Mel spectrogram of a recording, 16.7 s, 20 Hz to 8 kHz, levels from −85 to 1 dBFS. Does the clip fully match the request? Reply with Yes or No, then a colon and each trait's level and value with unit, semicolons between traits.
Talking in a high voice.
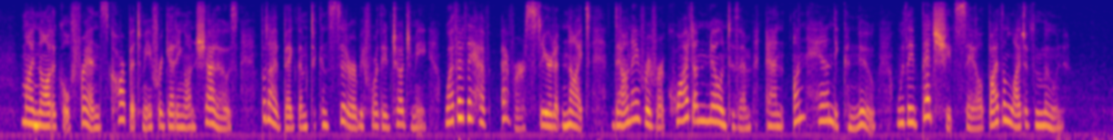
Yes: high, 245 Hz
